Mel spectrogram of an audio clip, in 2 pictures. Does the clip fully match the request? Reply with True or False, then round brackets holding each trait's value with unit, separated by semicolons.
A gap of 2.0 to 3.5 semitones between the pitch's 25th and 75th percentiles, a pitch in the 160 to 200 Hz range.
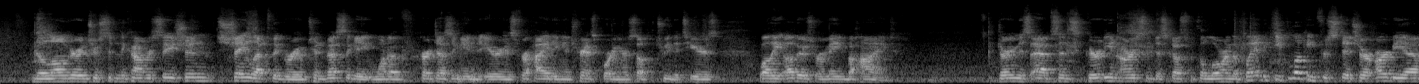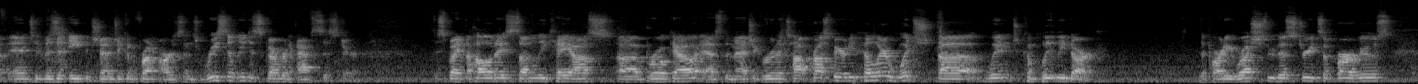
False (2.6 semitones; 140 Hz)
